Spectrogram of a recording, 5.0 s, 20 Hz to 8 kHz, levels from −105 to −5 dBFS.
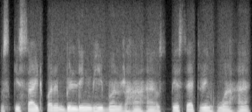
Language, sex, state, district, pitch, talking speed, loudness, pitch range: Hindi, male, Jharkhand, Palamu, 110 Hz, 155 wpm, -17 LUFS, 105-120 Hz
